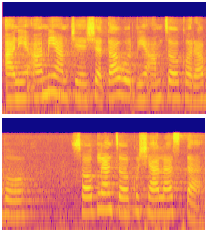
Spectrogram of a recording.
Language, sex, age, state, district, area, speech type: Goan Konkani, female, 30-45, Goa, Quepem, rural, spontaneous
